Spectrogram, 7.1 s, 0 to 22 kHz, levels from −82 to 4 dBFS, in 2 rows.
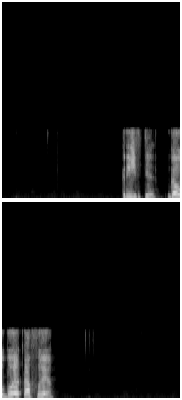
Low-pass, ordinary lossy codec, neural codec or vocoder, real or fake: none; none; codec, 16 kHz, 4 kbps, FreqCodec, smaller model; fake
